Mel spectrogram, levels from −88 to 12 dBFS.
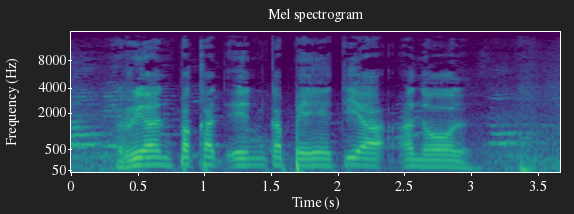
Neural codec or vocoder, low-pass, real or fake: vocoder, 44.1 kHz, 128 mel bands every 512 samples, BigVGAN v2; 14.4 kHz; fake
